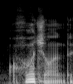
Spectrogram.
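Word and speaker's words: Haaland: Literally this man Hoyland Huland. Yeah, that's pronouncing it right.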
